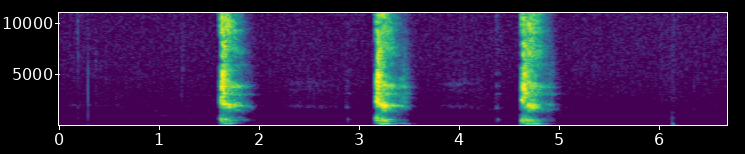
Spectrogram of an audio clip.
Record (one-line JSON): {"three_cough_length": "6.7 s", "three_cough_amplitude": 1709, "three_cough_signal_mean_std_ratio": 0.26, "survey_phase": "alpha (2021-03-01 to 2021-08-12)", "age": "18-44", "gender": "Female", "wearing_mask": "No", "symptom_cough_any": true, "symptom_fatigue": true, "smoker_status": "Ex-smoker", "respiratory_condition_asthma": false, "respiratory_condition_other": false, "recruitment_source": "Test and Trace", "submission_delay": "2 days", "covid_test_result": "Positive", "covid_test_method": "RT-qPCR"}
